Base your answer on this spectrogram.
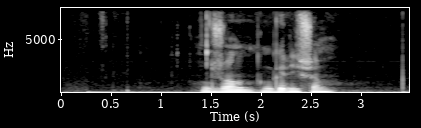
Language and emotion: Russian, neutral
